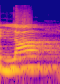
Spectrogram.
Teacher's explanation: ला और लरी दोनों आपके दंत से उच्चारण होते हैं।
